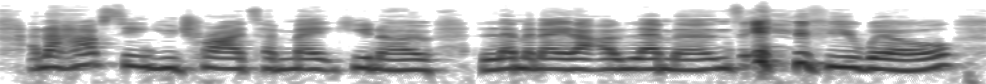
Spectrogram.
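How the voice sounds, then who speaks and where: In a very clean recording with a silent background, a woman with an Essex accent speaks at a moderate pace and a fairly high pitch. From Essex, England. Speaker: podcast host. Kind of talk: casual interview. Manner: animated.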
